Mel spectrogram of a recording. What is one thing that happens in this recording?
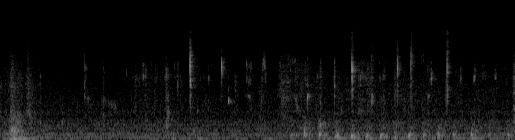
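A young woman chews noisily close to a microphone.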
